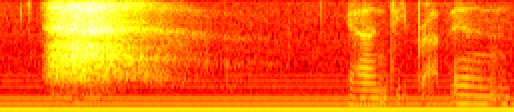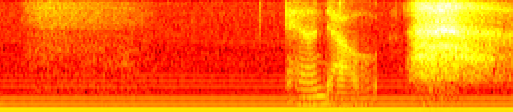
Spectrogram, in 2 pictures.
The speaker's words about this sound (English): Few more deep breaths in and out. Deep breath in.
